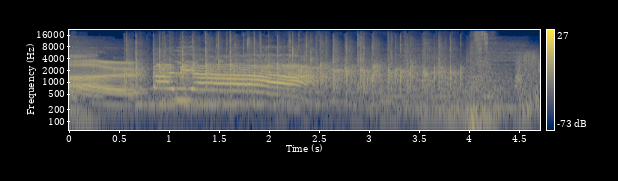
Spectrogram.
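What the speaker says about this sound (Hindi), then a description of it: "तालियां।" Audience applause breaking out in a comedy show, a burst of clapping with scattered cheers that fades gradually while a strong tonal voice or music rides over the top.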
